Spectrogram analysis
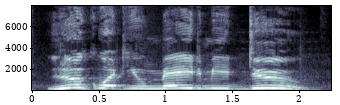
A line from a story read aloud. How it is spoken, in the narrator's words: Crank shouted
